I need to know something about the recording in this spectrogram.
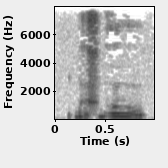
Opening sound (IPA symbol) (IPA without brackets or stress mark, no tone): ɓ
